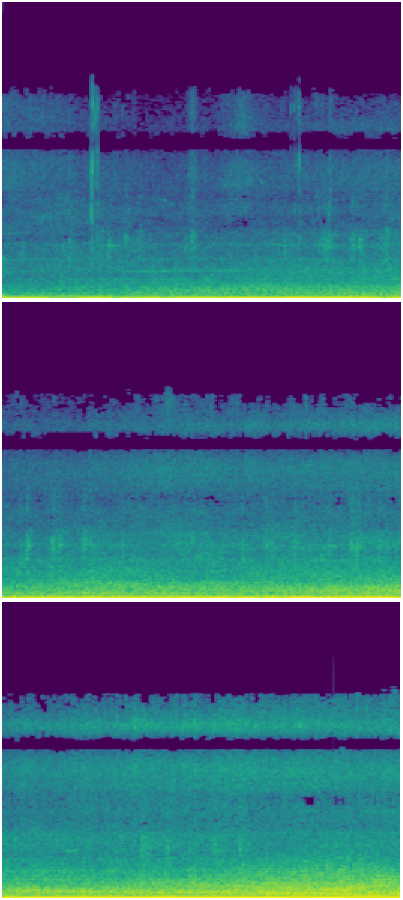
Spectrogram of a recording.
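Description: MBTA commuter train passing close by, its coaches rolling past over the rails with a steady low diesel drone. The sound grows louder through the second half as the diesel locomotive pushing at the rear of the train comes by.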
